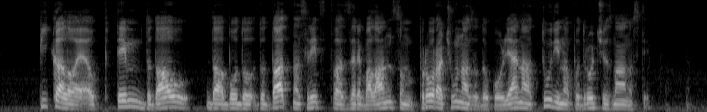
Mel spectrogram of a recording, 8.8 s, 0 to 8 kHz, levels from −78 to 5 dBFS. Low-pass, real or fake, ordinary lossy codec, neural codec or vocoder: none; real; none; none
